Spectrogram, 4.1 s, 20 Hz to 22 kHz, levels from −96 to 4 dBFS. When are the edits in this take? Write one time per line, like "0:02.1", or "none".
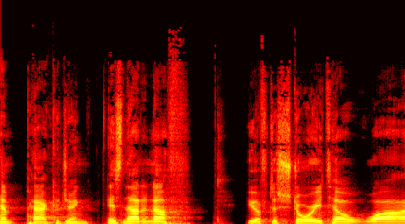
0:01.0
